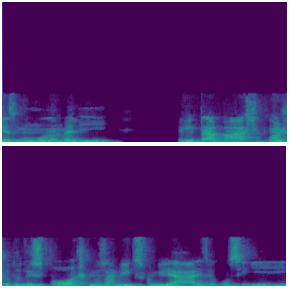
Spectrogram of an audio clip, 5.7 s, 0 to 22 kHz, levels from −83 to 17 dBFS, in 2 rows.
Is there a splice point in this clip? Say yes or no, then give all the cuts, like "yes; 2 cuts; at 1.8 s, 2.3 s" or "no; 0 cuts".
no; 0 cuts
